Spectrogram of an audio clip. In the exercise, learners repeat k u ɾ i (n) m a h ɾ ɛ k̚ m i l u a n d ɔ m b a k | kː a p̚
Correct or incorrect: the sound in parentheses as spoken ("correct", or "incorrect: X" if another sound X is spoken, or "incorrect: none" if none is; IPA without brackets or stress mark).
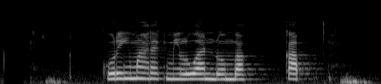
incorrect: ŋ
